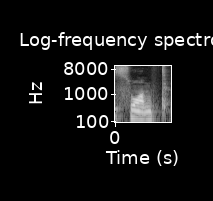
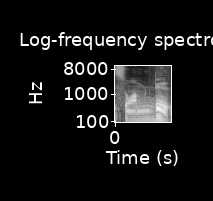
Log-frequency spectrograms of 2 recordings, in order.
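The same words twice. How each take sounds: First: The -ed ending is a single consonant sound. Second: The -ed ending is said as an extra syllable. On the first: The speaker calls it right. "ईडी को pronounce करा जाता है ठ से. सो हम बोलते हैं swarmed" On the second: The speaker calls it wrong. "बहुत सारे लोग कहते हैं swarmed"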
